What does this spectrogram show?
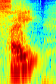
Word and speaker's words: psi: So flux linkage or psi, it is pronounced as psi.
